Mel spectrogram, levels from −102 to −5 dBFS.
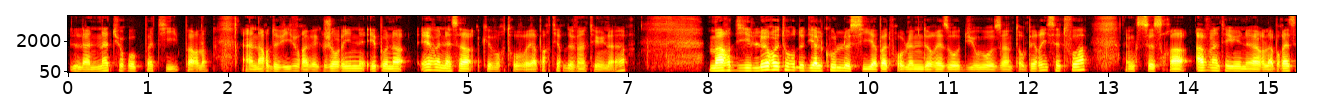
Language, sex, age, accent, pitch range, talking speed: French, male, 30-49, French, 100-120 Hz, 170 wpm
